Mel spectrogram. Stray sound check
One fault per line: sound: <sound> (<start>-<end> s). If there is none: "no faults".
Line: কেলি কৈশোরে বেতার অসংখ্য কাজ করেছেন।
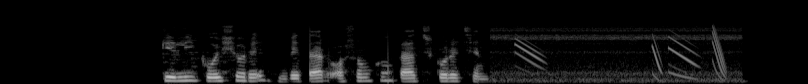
sound: chirp (5.1-5.5 s)
sound: chirp (6.5-7.3 s)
